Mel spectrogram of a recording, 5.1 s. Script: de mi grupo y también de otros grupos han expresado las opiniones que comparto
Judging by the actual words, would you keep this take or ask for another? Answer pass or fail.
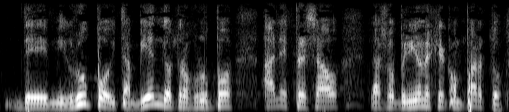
pass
